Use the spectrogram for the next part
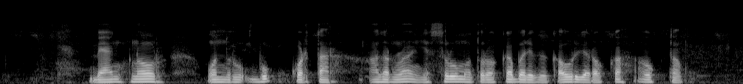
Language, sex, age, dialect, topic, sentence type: Kannada, male, 25-30, Northeastern, banking, statement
